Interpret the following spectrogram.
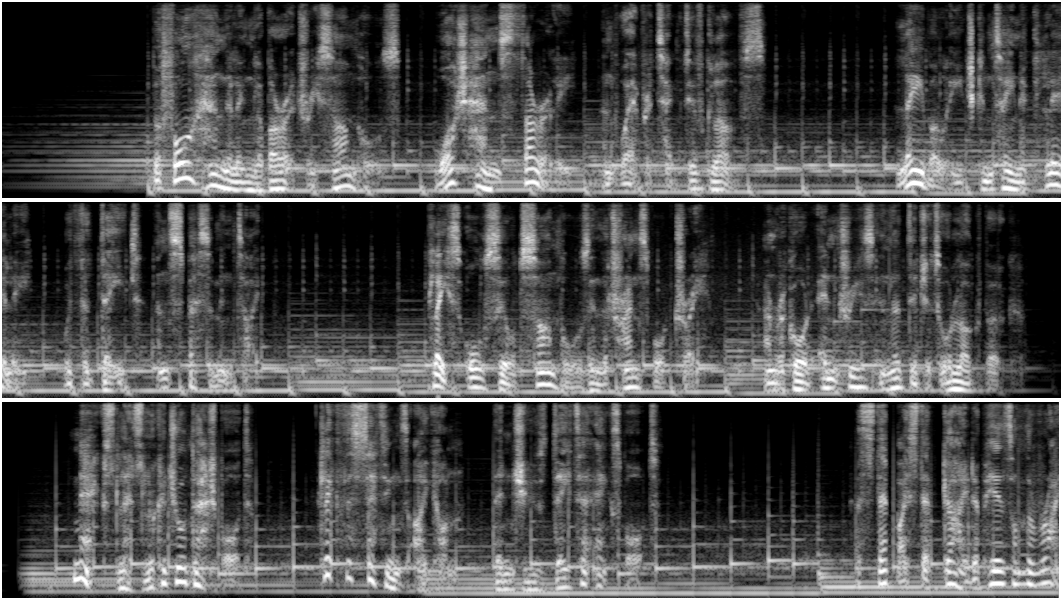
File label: E-Learning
